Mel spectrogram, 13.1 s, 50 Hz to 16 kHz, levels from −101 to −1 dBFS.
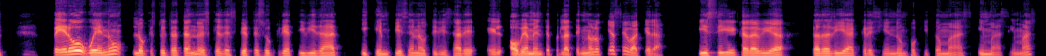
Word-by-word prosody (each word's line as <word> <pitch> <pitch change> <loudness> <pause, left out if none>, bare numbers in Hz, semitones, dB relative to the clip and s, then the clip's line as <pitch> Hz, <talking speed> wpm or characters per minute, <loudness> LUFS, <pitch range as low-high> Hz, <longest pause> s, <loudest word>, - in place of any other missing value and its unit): sirven, - - -16 0.6
pero 185 +6 +10
bueno, 150 +9 +4
lo 130 0 +2
que - - -18
estoy 135 +3 -4
tratando 135 0 -1
es 145 - -3
que 125 - -5
despiertes 125 +5 -4
su 135 -2 -4
creatividad 130 +2 -2 0.2
y 120 - -3
que 115 +3 -4
empiecen 120 +5 -4
a - - -1
utilizar, 110 +1 -5
eh, 115 - -3
el 95 +1 -5
obviamente, 115 -2 +2
pues, - - -20
la - - +1
tecnología 170 - -3
se 210 -1 -10
va - - +1
a - - -15
quedar, - - -8 0.4
y 135 0 +4
sigue 145 +1 -1
cada 135 -2 +3
día 130 - +2 0.3
cada 130 +1 +3
día 130 0 0
creciendo 115 0 -8
un 115 - -9
poquito 110 +1 -12
más, 115 0 -8
y 110 - -3
más, 100 -2 -6
y - - -16
más, - - -8
125 Hz, 190 wpm, -24 LUFS, 115-140 Hz, 0.6 s, pero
